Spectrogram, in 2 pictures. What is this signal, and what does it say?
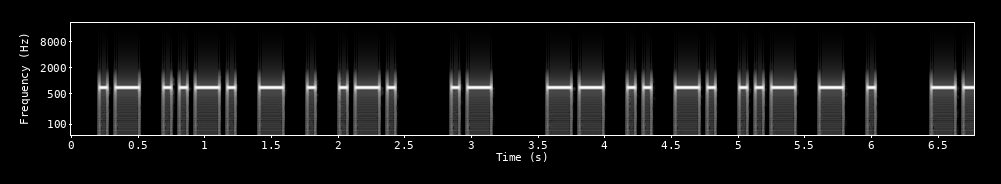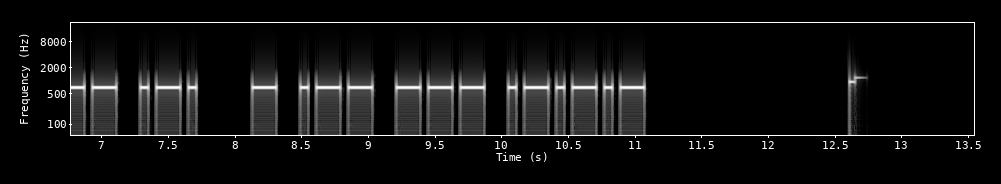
Morse code, heard as a keyed tone, about 20 wpm, 700 Hz. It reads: AFTER A MINUTE OR TWO.
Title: Sentences from Top 1400 Words 20wpm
